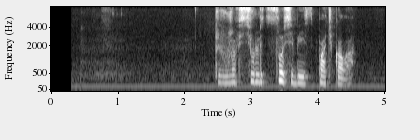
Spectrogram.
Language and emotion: Russian, angry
